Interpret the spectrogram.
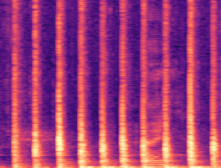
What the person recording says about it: coming up to the body line it sounds solid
